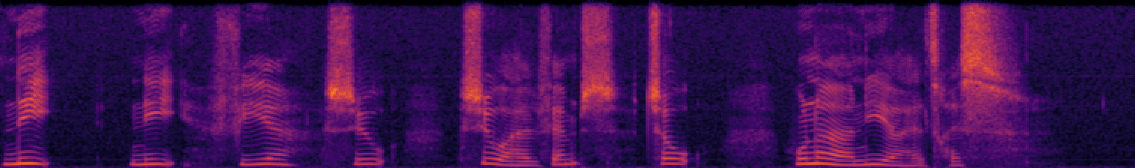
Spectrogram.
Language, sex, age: Danish, female, 45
